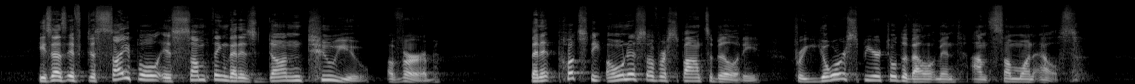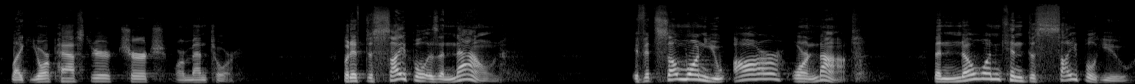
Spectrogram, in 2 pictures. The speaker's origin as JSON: {"language": "English", "town": "Clarence", "country": "United States", "tie": "born or raised there", "said": "a Methodist church in my hometown, in Clarence, the town I grew up in."}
